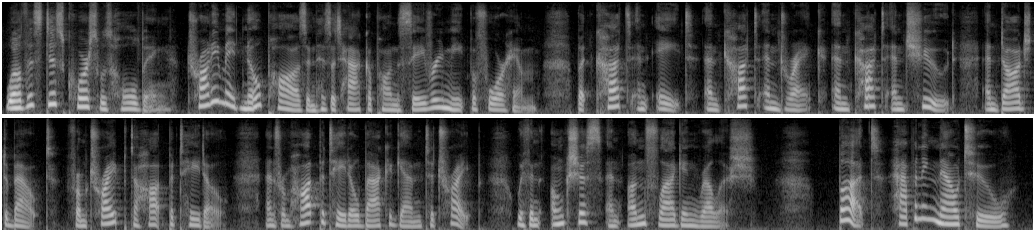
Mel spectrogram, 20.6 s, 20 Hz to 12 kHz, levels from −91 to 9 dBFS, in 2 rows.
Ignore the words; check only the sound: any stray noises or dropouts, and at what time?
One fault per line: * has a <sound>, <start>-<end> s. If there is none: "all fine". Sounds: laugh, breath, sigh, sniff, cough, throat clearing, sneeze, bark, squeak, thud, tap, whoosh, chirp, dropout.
all fine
